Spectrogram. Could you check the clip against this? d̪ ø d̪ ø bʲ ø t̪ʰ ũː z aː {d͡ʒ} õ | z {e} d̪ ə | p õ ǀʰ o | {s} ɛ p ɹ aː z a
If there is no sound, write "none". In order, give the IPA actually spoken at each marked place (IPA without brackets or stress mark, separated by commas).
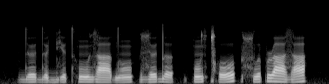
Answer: d̪, ø, sʷ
